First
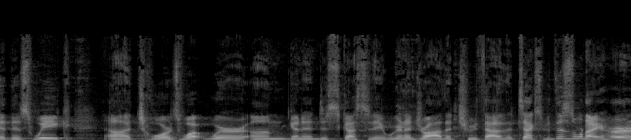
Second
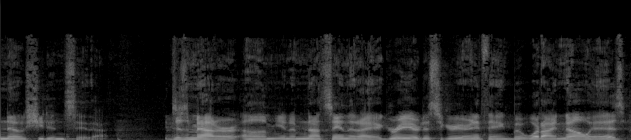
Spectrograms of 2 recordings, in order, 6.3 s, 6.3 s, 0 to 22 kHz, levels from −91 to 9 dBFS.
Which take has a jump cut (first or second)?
second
